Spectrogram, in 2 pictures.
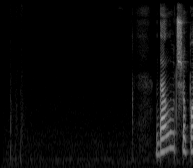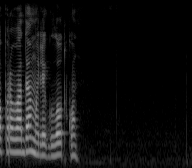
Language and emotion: Russian, neutral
